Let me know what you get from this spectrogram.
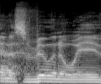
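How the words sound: The name is said with an English accent. "I'm still calling him"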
